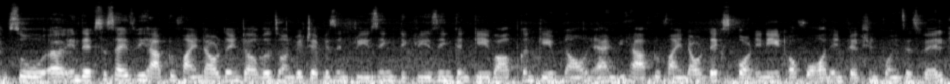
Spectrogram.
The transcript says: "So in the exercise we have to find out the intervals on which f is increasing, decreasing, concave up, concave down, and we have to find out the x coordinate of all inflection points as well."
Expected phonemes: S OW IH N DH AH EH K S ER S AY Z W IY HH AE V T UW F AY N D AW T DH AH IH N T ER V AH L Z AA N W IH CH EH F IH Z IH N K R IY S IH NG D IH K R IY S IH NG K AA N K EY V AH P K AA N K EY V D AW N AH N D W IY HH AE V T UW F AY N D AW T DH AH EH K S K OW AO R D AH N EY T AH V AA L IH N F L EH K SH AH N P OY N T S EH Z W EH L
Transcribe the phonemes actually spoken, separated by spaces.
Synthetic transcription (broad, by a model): S OW IH N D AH EH K S ER S AY Z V IY HH AE V T UW F AY N D AW T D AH IH N T ER V AH L Z AA N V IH CH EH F IH Z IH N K R IY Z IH NG D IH K R IY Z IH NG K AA N K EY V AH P K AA N K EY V D AW N AH N D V IY HH AE V T UW F AY N D AW T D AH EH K S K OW AO R D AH N EY T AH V AA L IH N F EH K SH AH N P OY N T S EH Z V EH L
